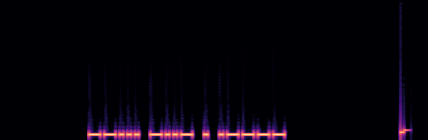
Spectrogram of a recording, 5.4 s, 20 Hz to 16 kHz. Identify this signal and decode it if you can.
Morse code, heard as a keyed tone, about 25 wpm, 700 Hz. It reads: 7XE1
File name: practice / 25wpm / Four Letter-Number Combinations - 25wpm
